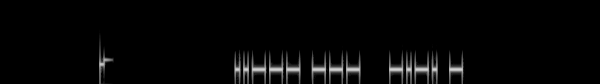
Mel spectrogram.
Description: Morse code, heard as a keyed tone, about 28 wpm, 700 Hz. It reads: 2O CT
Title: Winter Field Day Exchanges 28wpm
